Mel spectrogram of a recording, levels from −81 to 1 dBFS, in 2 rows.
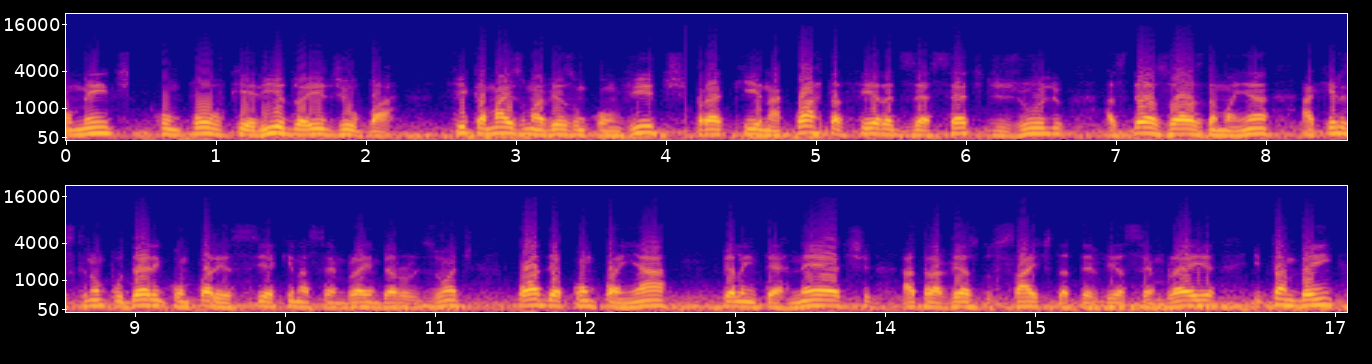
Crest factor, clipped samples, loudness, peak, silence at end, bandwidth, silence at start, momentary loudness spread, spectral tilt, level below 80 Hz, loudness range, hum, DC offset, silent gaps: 10 dB; under 0.1%; -16 LUFS; -6 dBFS; 0 s; 7.8 kHz; 0 s; 7 LU; -10 dB/octave; -36 dBFS; 1 LU; none; under 0.1%; none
